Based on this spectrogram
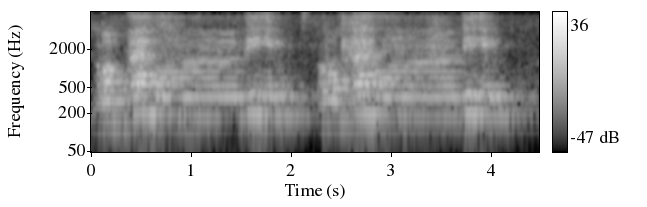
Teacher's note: إخفاء يعني هيسيب فرجة في الشفة، خلاص فرجة صغيرة، وبدام في إخفاء يبقى فيه غنى مقدار حركتين، يبقى أنت إزاي كده مش كله؟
